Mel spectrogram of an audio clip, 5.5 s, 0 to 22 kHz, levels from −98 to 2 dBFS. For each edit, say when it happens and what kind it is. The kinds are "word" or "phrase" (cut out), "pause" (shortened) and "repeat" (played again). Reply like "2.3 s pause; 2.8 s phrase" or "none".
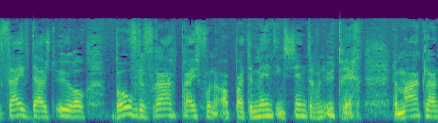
none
